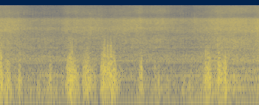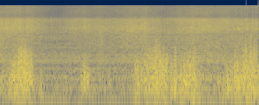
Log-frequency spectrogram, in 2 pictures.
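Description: Wind buffeting the microphone in uneven gusts aboard a small open fishing boat, with water sloshing against the hull.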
